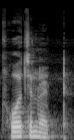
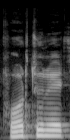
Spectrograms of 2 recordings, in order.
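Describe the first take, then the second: First: The last syllable is pronounced like a short 'ut'. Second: The last syllable is pronounced like 'ate'. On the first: The speaker calls it right. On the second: The speaker calls it wrong. "फॉर्चुनेट नहीं"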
